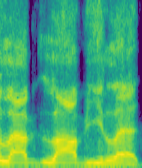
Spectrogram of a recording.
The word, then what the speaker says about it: Laviolette: I said his name wrong. Peter Laviolette. Peter Laviolette.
